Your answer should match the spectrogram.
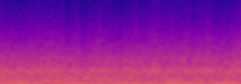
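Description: A loud, steady, horn-like drone held at one pitch with many overtones: a sustained note in the film's background score.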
